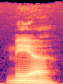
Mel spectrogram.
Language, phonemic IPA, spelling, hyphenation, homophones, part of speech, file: German, /meːr/, Meer, Meer, mehr, noun, De-Meer.ogg
- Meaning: 1. sea 2. lake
